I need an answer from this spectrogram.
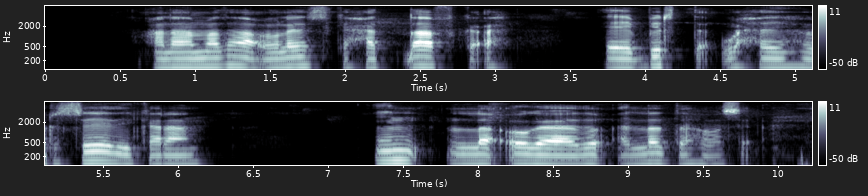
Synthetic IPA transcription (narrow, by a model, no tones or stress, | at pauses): ʕɑlaːmɐðɐɦɐʕʊlɛjskʰɐħɑd̪̚ɖaːfkʰɐ̰ʔɐh | ɛːbɪrt̪ʰɐ̰wɑħɑjɦɔrsɛːɣɪkʰɐɾaːn | ɪnlɐʔɔɣaːðɔʕɪlːɐðɐɦɔːsɛ̰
